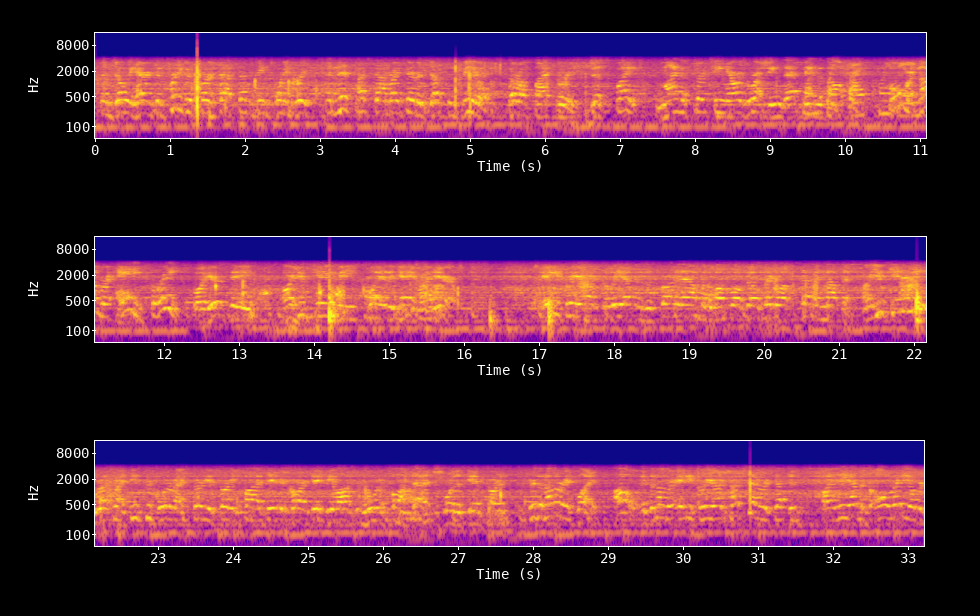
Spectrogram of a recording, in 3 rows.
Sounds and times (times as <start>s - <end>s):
Speech: 0.0s - 16.0s, 17.0s - 33.2s.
